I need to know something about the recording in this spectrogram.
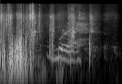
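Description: A person's voice speaking indistinctly, with loud rubbing noise from a handheld phone being swung about in the first half second.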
